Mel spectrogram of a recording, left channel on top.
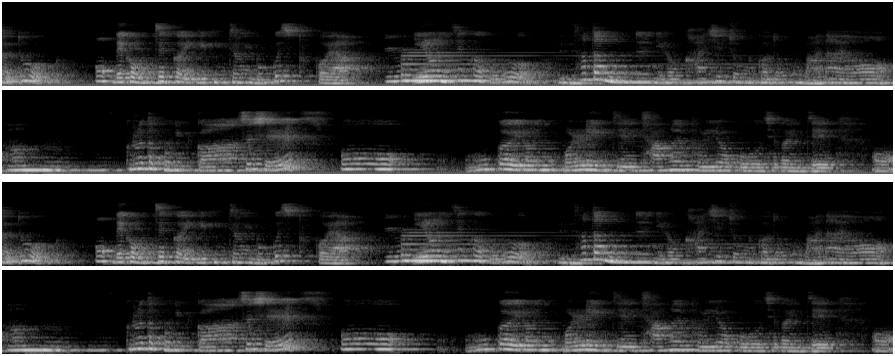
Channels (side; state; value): left; noise; hum, 22 dB below the sound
